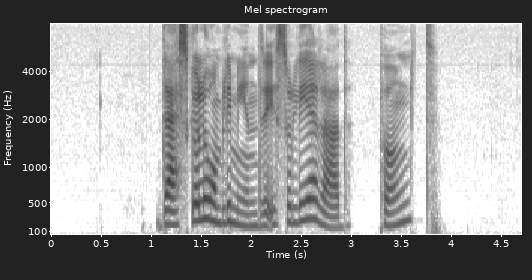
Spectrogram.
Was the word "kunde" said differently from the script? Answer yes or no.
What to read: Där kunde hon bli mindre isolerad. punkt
yes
